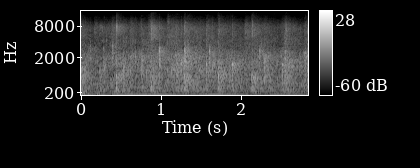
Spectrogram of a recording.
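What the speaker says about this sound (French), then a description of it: "Vous êtes priés de l'applaudir à nouveau" Audience applause at a graduation ceremony, a steady wash of many hands clapping together across the whole stretch, moderately loud with a constant low hum underneath.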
